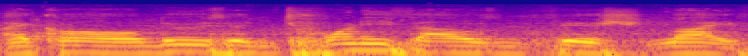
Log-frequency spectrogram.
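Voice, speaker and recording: Under noticeable background noise, a man with an American accent speaks at a very slow pace and medium pitch with fairly even intonation. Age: 60s. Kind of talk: rally speech.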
